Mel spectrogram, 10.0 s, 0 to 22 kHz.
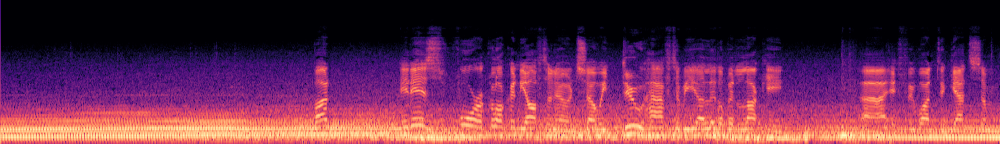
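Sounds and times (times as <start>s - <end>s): car engine accelerating in cabin: 0.0s - 10.0s.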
